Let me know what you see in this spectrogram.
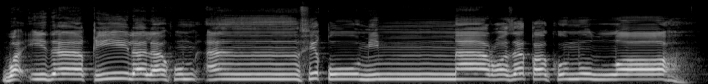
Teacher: При остановке дамма аннулируется и переходит в сукун. Долгота остается в размере двух огласовок. Хотя есть варианты 4 и 6, но так как мы изначально выбрали при остановке, тематической остановке, причинной остановку в размере двух огласовок и остается. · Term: тематическая остановка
